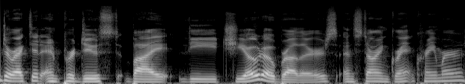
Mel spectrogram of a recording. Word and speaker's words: Chiodo: His name, I assume it's spelled C-H-I-O, Chiodo, Chiodo. – C-H-I-O-D-O.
